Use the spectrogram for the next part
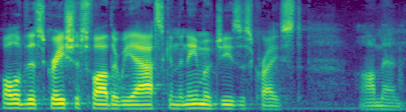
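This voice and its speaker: An earnest male pastor preaching at a pulpit microphone in a church sanctuary. He leads prayer and reads scripture at a measured pace, filling pauses with an occasional "uh" as he sets up his text. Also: medium pitch, steady tone, a bit bright, slight background noise. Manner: earnest, measured delivery with frequent "uh" fillers. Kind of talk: sermon with opening prayer and scripture reading.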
